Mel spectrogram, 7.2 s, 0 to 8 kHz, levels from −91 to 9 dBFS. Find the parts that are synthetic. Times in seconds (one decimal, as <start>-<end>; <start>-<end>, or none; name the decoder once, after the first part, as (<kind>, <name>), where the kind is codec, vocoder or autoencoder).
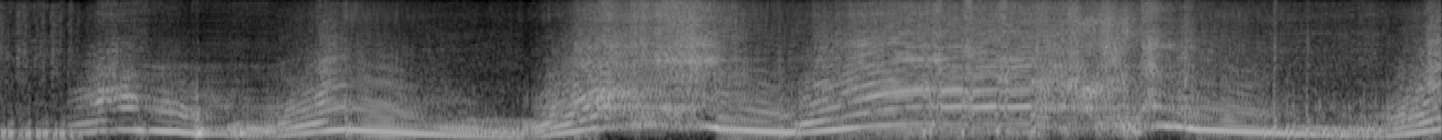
0.5-1.4 (codec, ZipCodec); 3.0-3.6; 5.2-6.0

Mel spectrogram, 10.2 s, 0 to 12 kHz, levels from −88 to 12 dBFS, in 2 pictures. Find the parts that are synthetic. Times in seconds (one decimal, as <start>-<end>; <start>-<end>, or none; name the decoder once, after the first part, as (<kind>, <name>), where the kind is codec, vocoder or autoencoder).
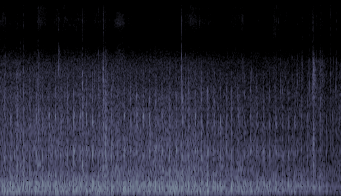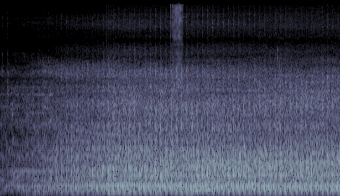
5.1-5.9 (codec, SNAC)

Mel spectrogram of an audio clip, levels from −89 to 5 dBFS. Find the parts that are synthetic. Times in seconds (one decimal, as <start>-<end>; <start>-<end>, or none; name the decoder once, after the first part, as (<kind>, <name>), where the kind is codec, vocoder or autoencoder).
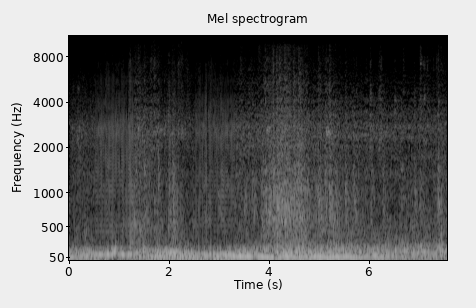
0.5-1.3 (vocoder, BigVGAN v2); 2.5-3.3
